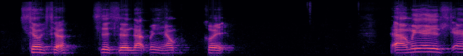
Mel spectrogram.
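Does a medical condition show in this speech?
Yes: cerebral palsy.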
